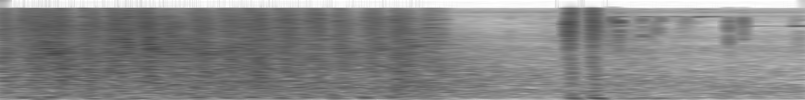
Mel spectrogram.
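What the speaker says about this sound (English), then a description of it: "Under heavy fire!" Dense, rapid gunfire rattles on continuously during a poolside shootout in the video game Spec Ops: The Line, then breaks off into quieter near silence punctuated by a couple of sharp, loud single shots.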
